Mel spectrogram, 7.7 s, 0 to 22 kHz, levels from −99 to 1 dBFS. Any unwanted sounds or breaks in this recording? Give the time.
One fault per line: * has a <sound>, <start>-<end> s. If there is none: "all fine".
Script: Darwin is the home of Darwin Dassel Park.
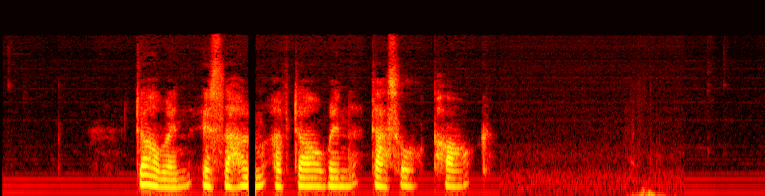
* has a dropout, 2.5-2.6 s
* has a squeak, 6.2-6.8 s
